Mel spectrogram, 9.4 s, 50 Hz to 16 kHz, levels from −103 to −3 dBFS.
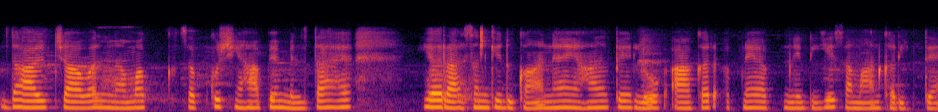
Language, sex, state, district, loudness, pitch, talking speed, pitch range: Hindi, female, Chhattisgarh, Sukma, -32 LUFS, 205 Hz, 145 wpm, 195-210 Hz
